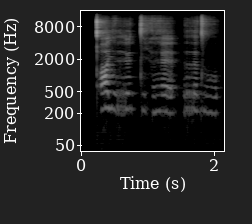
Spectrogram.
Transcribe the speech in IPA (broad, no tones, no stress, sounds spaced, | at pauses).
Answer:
qʼ a j e̤ r ø tː i̤ h ɛ̤ ɦ ɛ | r ə dʱ o̤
